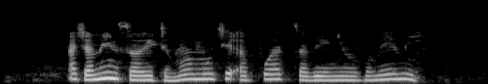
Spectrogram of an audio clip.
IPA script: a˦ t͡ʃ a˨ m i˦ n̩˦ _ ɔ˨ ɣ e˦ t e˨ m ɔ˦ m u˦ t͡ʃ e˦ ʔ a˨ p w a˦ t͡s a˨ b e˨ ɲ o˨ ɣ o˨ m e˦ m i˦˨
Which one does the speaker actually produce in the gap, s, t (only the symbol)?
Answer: s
